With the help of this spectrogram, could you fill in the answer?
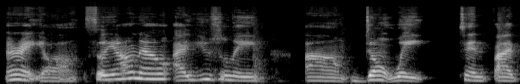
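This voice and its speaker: Reading out viewers' comments and chatting informally, a livestream host keeps things casual in a raspy voice. She's a woman with a fairly low pitch and a slightly bright tone.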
